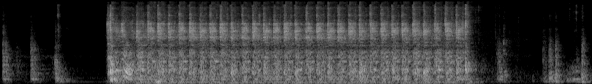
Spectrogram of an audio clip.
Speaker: Oh, that's better than it's ever done before. We might need to adjust the mixture.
